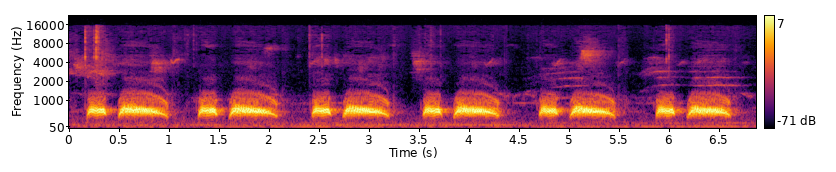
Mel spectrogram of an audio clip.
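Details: Spotted dove playback used to prompt other doves to call: low hollow coos in a steady pattern of a short note followed by a longer rounded one, repeated six times about every second, over a faint low hum.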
